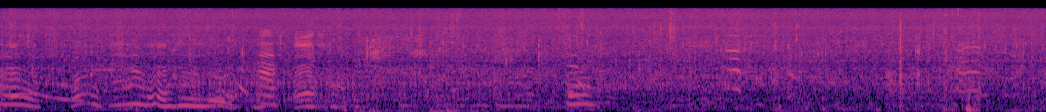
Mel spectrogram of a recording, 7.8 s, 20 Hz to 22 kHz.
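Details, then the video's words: Gelada baboons in Ethiopia's Simien region, October–November 2015. Wavering, warbling voiced calls overlap at the start, then fade to scattered softer calls against steady rustling background noise. "Simien Gelada baboons"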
